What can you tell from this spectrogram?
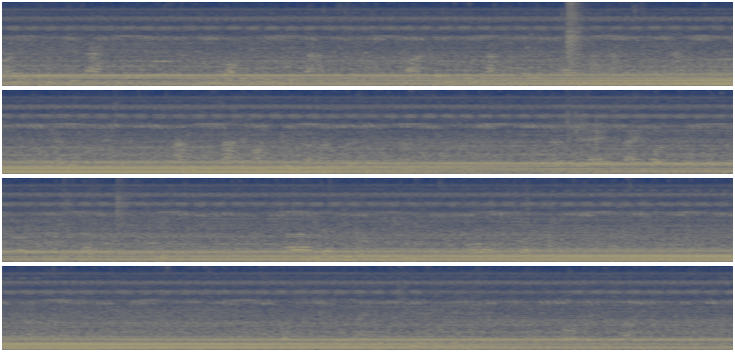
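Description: Steady hum of aquarium pump and filter equipment, several low tones held without change, under a continuous high, evenly pulsing chirping like crickets.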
